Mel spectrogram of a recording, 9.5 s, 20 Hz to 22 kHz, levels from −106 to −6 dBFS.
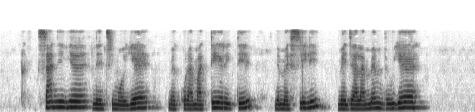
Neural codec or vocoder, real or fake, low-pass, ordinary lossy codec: codec, 16 kHz, 4.8 kbps, FACodec; fake; 7.2 kHz; MP3, 64 kbps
